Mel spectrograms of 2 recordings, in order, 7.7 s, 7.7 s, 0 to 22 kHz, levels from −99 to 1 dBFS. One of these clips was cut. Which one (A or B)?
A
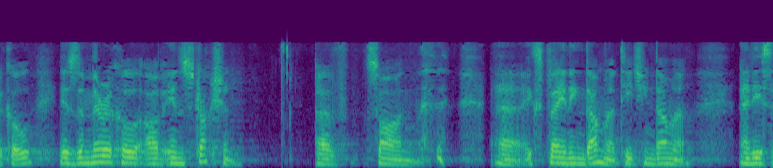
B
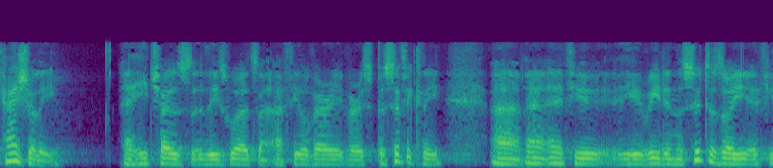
B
